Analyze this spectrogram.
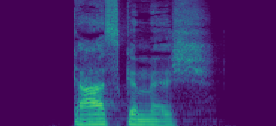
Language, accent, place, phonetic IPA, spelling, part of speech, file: German, Germany, Berlin, [ˈɡaːsɡəˌmɪʃ], Gasgemisch, noun, De-Gasgemisch.ogg
- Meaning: gas mixture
